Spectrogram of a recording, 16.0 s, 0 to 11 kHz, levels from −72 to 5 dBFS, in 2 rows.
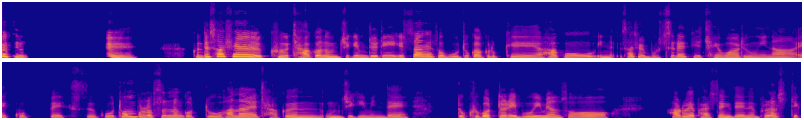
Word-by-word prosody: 사실 405 - +9
그 290 -2 -1 0.9
예. 180 -7 +2 0.5
근데 300 +3 +2
사실 385 - +7
그 285 -1 +1
작은 245 +2 +3
움직임들이 245 +5 0
일상에서 330 +2 +2
모두가 230 +5 -1
그렇게 180 -2 -4
하고 270 0 -1
있는 190 0 -1
사실 325 -6 -1
뭐 170 -3 -7
쓰레기 280 - -4
재활용이나 180 -3 -3
에코백 195 -1 -8
쓰고 210 +4 -7
텀블러 320 +1 +1
쓰는 280 -1 -3
것도 195 -6 -4
1 285 +2 +2
의 250 - 0
작은 190 -4 -1
움직임인데 180 0 -2 0.5
또 220 - -2
그것들이 245 +2 +2
모이면서 180 -3 0 0.6
하루에 290 +1 +2
발생되는 185 -4 -1
플라스틱 270 +1 -3
215 Hz, 305 characters per minute, -22 LUFS, 185-280 Hz, 0.9 s, 사실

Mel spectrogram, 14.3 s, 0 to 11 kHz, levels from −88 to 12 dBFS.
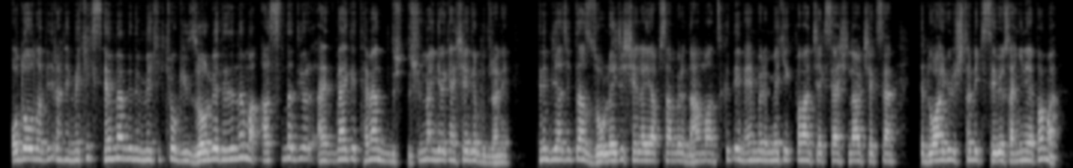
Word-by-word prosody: O 165 +2 +3
da 200 - +7
olabilir. 195 0 +3
Hani, 180 -2 -3
"Mekik 175 +6 -5
sevmem." 205 +1 +1
dedin. 190 -2 -1
"Mekik 175 +1 -4
çok 190 -5 +1
yü 160 -3 -2
zorluyor." 170 +7 +6
dedin 190 +2 +2
ama 220 -4 0
aslında 170 +6 -2
diyo 200 0 -3
hani, 155 +1 -3
belki 190 0 +3
de 195 - -1
temel 170 -2 0
düşün 140 -1 -7
düşünmen 170 +8 -4
gereken 170 -1 -1
şey 170 +1 -1
de 170 - 0
budur, 130 -1 -6
hani. 125 +1 -2 0.4
Seni 185 0 0
birazcık 180 -1 -1
daha 190 -2 +3
zorlayıcı 150 +5 +2
şeyler 165 -1 -2
yapsan 155 -1 0
böyle 155 -2 -3
daha 135 +3 0
mantıklı 155 +3 -5
değil 195 -1 +2
mi? 155 - -6
Hem 170 +1 -2
böyle 170 -1 0
mekik 170 +2 -3
falan 170 0 +2
çeksen, 160 -1 -1
şınav 155 0 0
çeksen? 150 -1 -3 0.3
E, 150 -1 -2
doğa 160 +2 +6
yürüyüşü 170 -1 -1
tabii 175 -1 -1
ki - - -10
seviyorsan 155 -1 +2
yine 170 +1 -1
yap 165 +1 +1
ama 195 -1 0
170 Hz, 220 wpm, -23 LUFS, 155-185 Hz, 0.4 s, da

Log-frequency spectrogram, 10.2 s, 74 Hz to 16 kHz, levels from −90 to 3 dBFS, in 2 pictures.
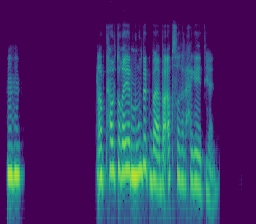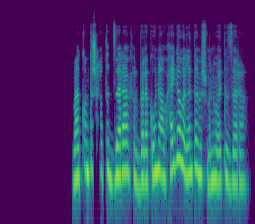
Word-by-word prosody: اهم. 240 -1 +4 1.5
آه، - - +2
بتحاول 265 +3 0
تغير 260 0 +3
مودَك 255 +2 +4
ب 210 -4 0
بأبسط 215 +3 -2
الحاجات 205 -4 -6
يعني؟ 165 +2 -14 2.2
ما 220 +2 +1
كنتش 260 +2 -1
حاطط 260 +1 -5
زرع 240 +4 +2
في 240 0 -9
البلكونة 220 +5 +1
أو 230 - -2
حاجة، 295 +10 +1
والّا 265 -7 +2
أنتَ 255 +3 -1
مش 240 -4 -1
من 210 +2 -1
هواة 215 -1 -1
الزرع؟ 200 -2 -5
235 Hz, 135 wpm, -20 LUFS, 210-255 Hz, 2.2 s, اهم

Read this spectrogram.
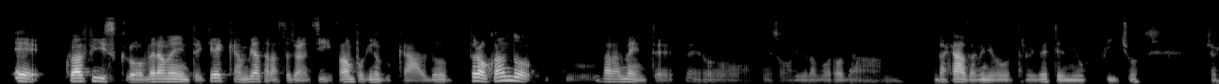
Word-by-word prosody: E 470 0 +5 0.2
capisco 145 -7 +3
veramente 125 -3 +2
che 155 +6 +4
è 150 - -3
cambiata 120 -2 -2
la 105 - -3
stagione 105 -3 -5
sì, 105 - -10
fa 110 - 0
un 125 - +2
pochino 115 -2 -5
più 105 - -18
caldo, 100 +2 -6 0.2
però 165 - +7
quando, 175 +1 +3 0.2
mhmm, - - -24
banalmente, 125 -5 -5
ero 100 -1 -21
che - - -38
ne - - -27
so, - - -22
io 105 0 -17
lavoro 100 0 -13
da - - -21 0.6
da - - -7
casa, 115 -4 +4
quindi 110 0 -4
ho, 105 0 -7
tra - - -20
virgolette, 110 +2 -7
"il 100 - -5
mio 105 0 -5
ufficio", 105 +3 -14 0.6
cioè, - - -16
110 Hz, 170 wpm, -24 LUFS, 105-130 Hz, 0.6 s, però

